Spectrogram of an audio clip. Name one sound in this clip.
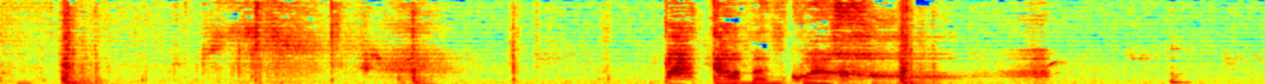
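An elderly woman speaks firmly from inside a car.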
